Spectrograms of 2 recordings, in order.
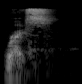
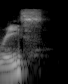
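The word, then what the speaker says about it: Rhys: It's always weird that they actually pronounce it as Rice. – It's not Reese. – Not Reese. He's from the Isles, and he is Rice McKee.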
